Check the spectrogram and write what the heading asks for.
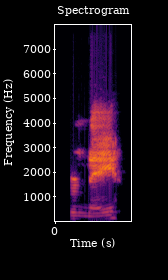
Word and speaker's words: Brené: I think it's Brené, I believe. Okay. That's how you pronounce it.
